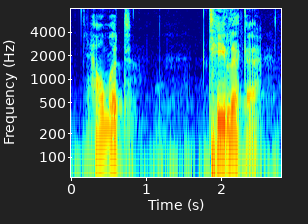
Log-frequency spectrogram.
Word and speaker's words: Helmut Thielicke: Helmut Thielicke.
